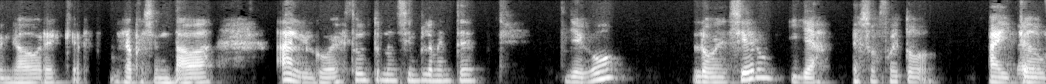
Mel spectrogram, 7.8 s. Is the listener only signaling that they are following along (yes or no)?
no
